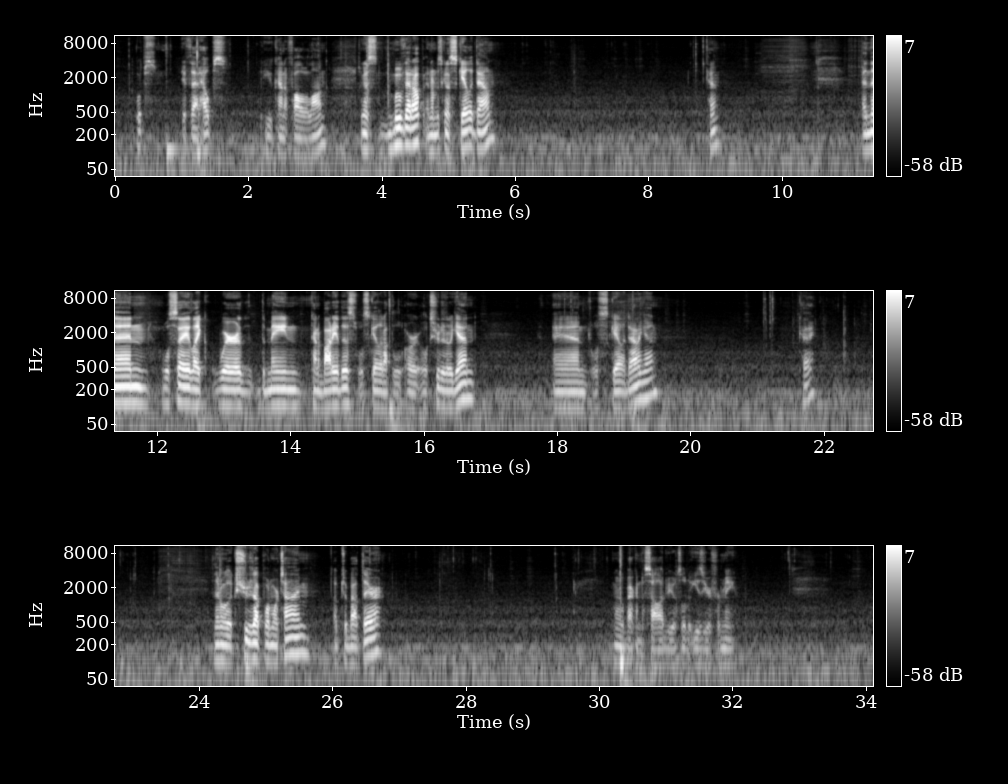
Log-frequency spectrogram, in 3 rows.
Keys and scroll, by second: 0.8 alt+i, 5.2 s, 15.5 e, 19.2 s, 24.8 e, 30.3 shift+z.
